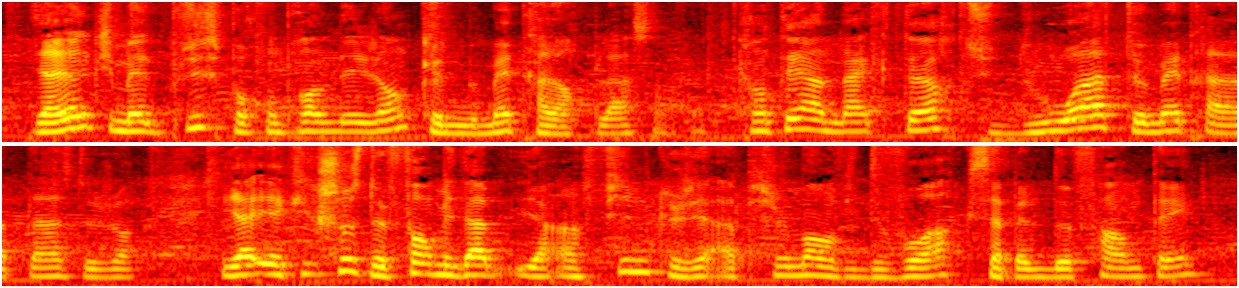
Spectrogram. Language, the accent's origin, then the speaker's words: French; France; moved away as an adult; now in Canada; je suis français, je viens de France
